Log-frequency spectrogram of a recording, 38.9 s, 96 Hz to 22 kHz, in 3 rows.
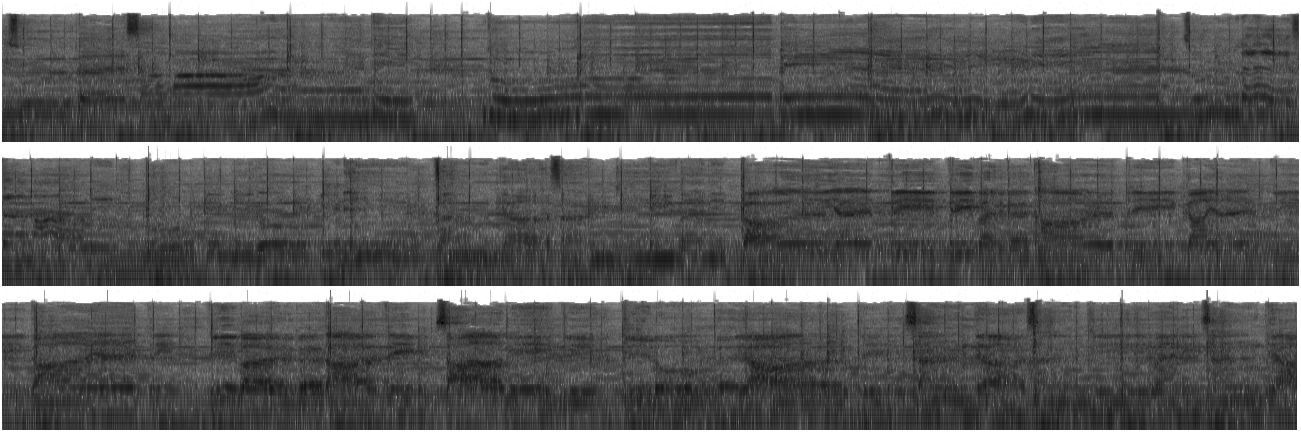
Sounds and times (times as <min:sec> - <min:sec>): Musical instrument: 0:00.0 - 0:23.2
Carnatic music: 0:00.0 - 0:38.8
Mantra: 0:14.6 - 0:38.8.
